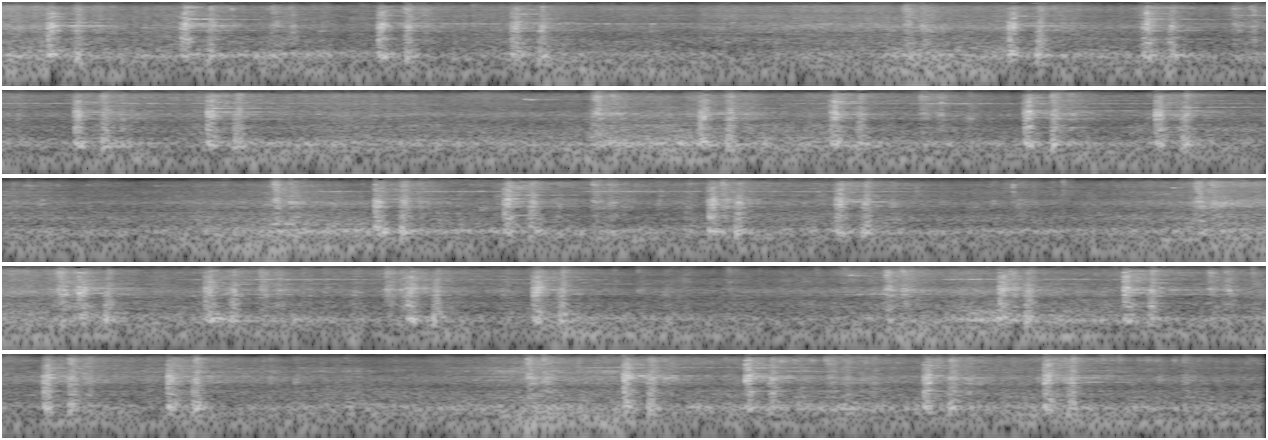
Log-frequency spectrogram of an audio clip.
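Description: Covered freight box wagons rolling past close by: a steady rumble of wheels on rail, with wheelsets clicking over the rail joints in repeated clusters.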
